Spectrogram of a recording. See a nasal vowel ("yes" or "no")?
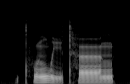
no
